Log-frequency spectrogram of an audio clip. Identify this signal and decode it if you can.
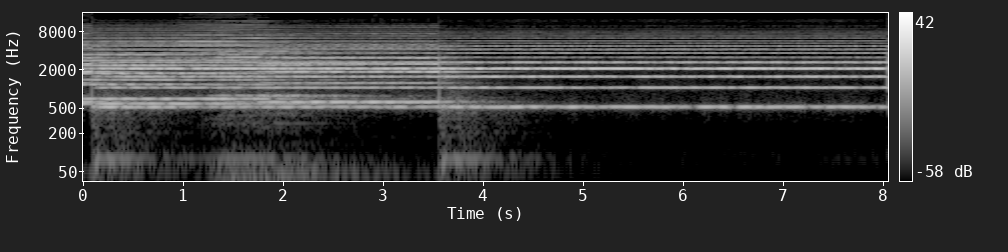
Dial-up modem handshake.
